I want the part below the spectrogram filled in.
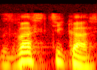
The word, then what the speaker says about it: svastika: La svastika, je crois que c'est comme ça qu'on prononce. – Euh, la svastika. – la svastika, c'est ça exactement.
